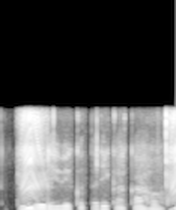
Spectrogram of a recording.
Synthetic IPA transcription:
leɦulewikɔt̪ɔɾikakaɦɔ

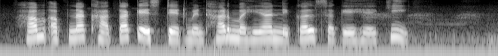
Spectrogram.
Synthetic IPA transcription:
hɐmɐ̰pnakʰaːt̪akesʈeːʈmẽːɳʈhɐɾmɐɦiːnanɪkəlsɐkeɦɛ̃ki

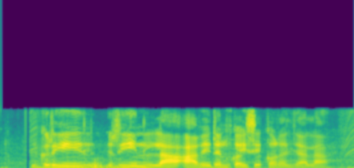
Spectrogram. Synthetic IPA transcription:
ɡɾiɾiːnlaʔaʋed̪ənkəjsekəɾəld͡ʒaːla

